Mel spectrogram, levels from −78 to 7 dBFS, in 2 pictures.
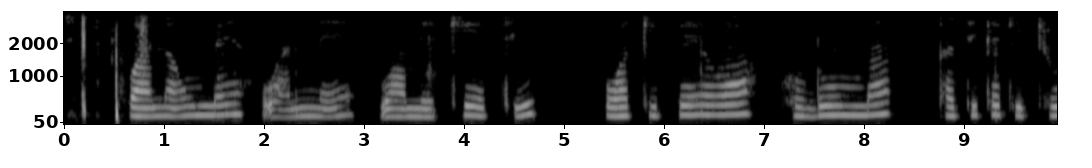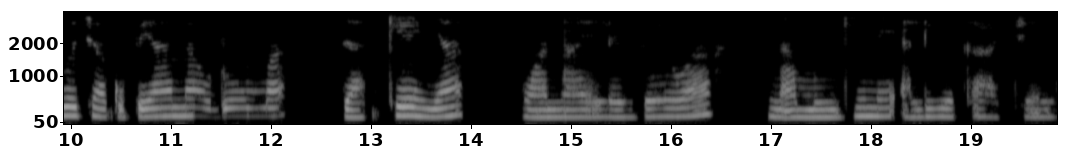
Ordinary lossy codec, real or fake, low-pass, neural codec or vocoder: Opus, 24 kbps; real; 3.6 kHz; none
